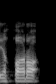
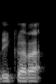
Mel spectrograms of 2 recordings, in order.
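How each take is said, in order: First: "iqra" with full, heavy consonants; heavy reading. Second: "ikra" with thin k and open "ra"; "ikra" as the mistaken thin reading; wrong light reading. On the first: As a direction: round "iqra" towards "iqoro". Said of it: "tapi iqra". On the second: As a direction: keep "ikra" light, vowel unrounded. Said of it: "bukan ikra". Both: Shown as a demonstration.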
